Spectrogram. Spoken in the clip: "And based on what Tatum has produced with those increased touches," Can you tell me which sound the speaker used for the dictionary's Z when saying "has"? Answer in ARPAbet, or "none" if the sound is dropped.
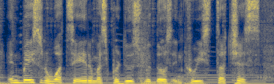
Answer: S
